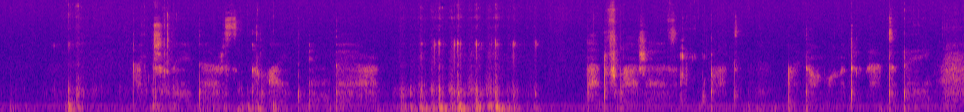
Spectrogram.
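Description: Long fingernails tapping and squeezing a bead-filled squishy ball held close to the microphone: many sharp nail clicks over soft rustling, with a louder stretch of squeezing and handling in the middle.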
